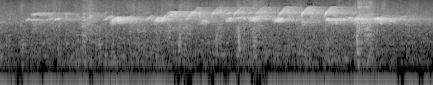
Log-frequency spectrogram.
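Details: Young monkey, the little brother of a monkey named Rainbow, calling for help as she runs off; high, thin squealing cries held in long wavering tones, repeated almost without pause, with faint background rustling.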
